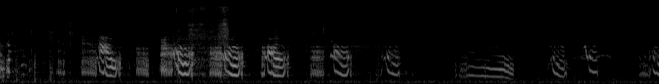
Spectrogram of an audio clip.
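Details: A black francolin gives a run of loud, grating, downward-sweeping notes at about two per second. Several are drawn out and stepped, and a few quiet gaps break the series. A faint hum runs underneath.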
